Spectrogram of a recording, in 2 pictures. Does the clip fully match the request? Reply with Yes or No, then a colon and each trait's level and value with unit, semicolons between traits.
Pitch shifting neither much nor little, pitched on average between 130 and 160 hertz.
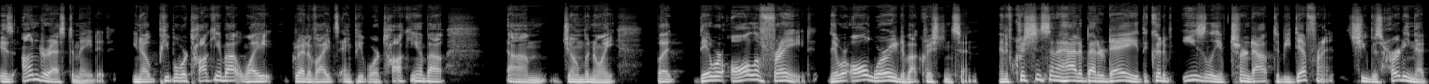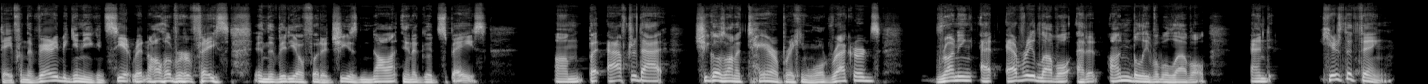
No: wide, 6.6 semitones; medium, 140 Hz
